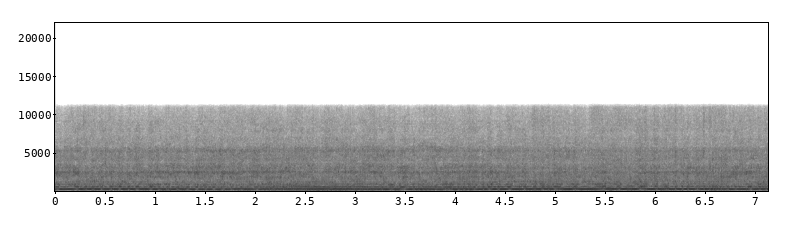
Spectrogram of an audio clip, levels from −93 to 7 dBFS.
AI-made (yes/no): yes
